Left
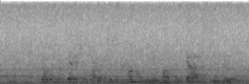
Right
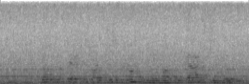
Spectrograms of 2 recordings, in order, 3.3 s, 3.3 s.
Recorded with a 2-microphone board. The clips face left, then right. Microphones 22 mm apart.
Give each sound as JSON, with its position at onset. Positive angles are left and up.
{"t": 0.5, "sound": "a woman speaking", "side_deg": 80, "distance_m": 7.5}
